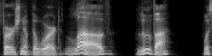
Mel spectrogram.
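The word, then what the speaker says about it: lufu: of the word love louva was spelled l UF a but again the pronunciation was voiced with a V sound now there may be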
